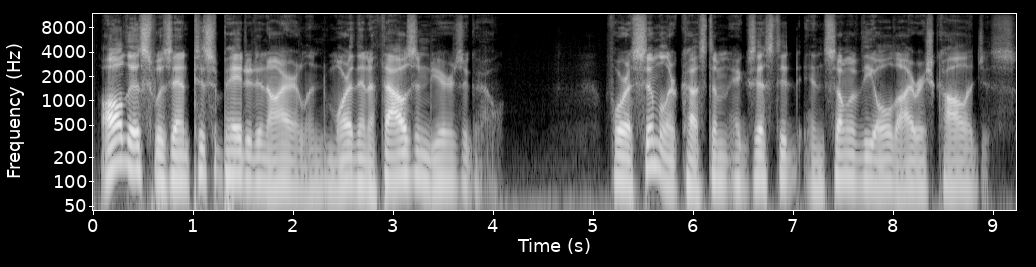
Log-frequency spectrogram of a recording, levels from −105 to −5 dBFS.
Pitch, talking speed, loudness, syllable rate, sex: 100 Hz, 155 wpm, -22 LUFS, 5.0 syllables/s, male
